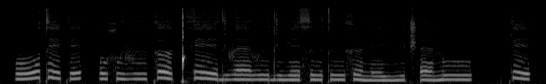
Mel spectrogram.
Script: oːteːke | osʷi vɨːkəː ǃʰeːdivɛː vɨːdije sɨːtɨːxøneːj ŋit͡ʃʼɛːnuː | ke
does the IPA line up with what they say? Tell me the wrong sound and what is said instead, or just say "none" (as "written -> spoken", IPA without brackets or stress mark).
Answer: none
